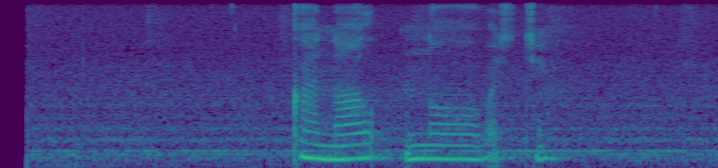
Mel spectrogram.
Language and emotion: Russian, sad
